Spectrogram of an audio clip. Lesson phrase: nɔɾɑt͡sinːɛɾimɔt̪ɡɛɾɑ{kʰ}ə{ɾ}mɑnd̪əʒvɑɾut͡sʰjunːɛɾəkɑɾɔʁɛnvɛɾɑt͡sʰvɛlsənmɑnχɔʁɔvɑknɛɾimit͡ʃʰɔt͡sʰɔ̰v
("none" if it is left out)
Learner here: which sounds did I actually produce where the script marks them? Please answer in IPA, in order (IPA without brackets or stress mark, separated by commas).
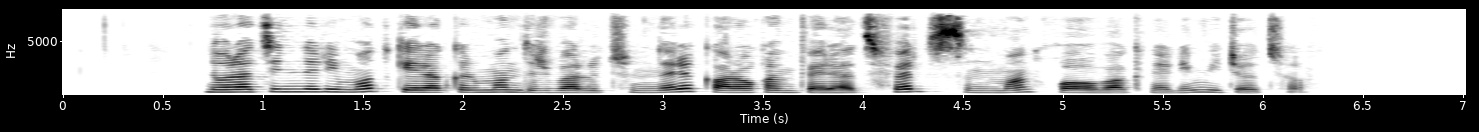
k, ɾ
